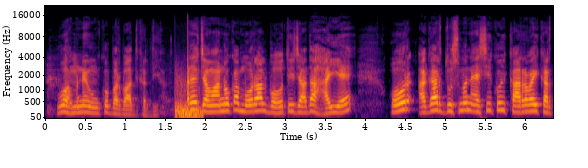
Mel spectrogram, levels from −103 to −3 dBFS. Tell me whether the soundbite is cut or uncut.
cut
